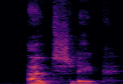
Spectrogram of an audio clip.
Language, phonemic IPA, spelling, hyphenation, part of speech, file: Dutch, /ˈœy̯tˌsleːp/, uitsleep, uit‧sleep, verb, Nl-uitsleep.ogg
- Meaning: singular dependent-clause past indicative of uitslijpen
